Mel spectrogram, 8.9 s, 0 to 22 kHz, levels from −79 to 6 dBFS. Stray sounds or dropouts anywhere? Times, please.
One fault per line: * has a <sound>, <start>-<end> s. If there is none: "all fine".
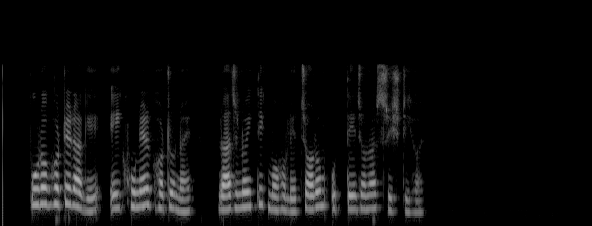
all fine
